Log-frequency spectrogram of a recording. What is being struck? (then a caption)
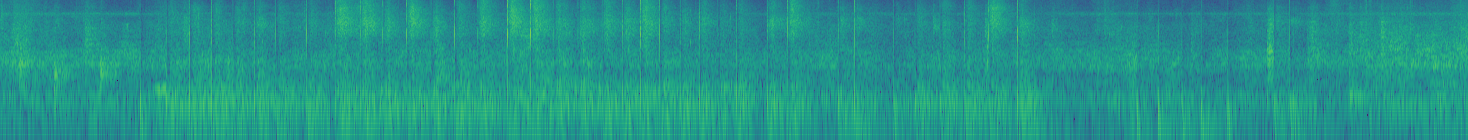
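Ceramic floor tile on mortar, tapped with a rubber mallet. A large, glossy grey marble-pattern ceramic floor tile is laid on a mortar bed and tapped down with a rubber mallet while a gloved hand steadies it. A quick, uneven run of dull, low thudding taps with brief bright clicks continues throughout. The tile is solid and flat.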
